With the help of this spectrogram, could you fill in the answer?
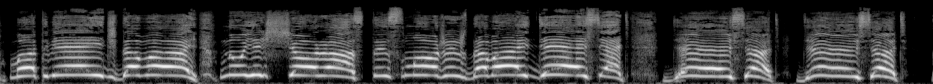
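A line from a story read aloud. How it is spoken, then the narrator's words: Many voices eagerly roaring. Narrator (Russian): С готовностью взревело множество голосов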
